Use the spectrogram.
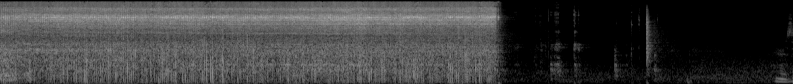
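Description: An 8mm bolt being loosened from a bracket on a 2004–2008 Ford F-150, a loud rapid buzzing rattle from a power tool for about five seconds that stops abruptly, followed by a few faint metallic clicks and handling taps.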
